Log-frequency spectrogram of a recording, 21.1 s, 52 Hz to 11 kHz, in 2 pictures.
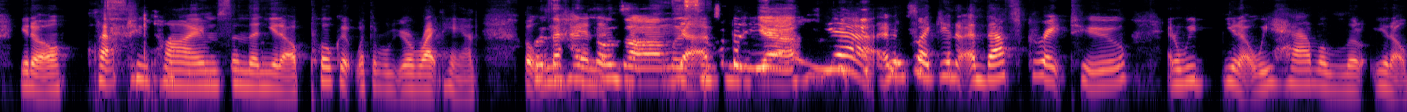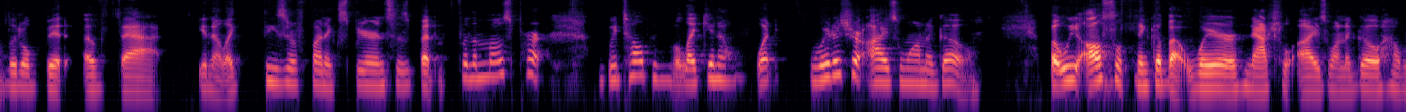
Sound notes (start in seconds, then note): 3.9 both laughing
